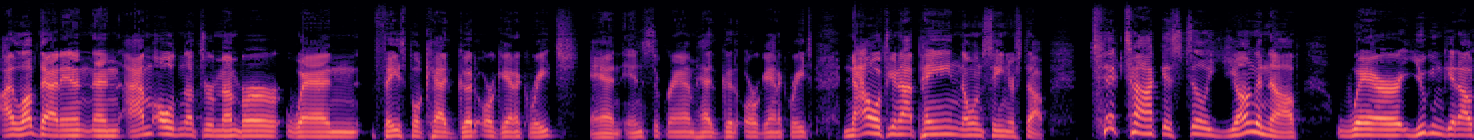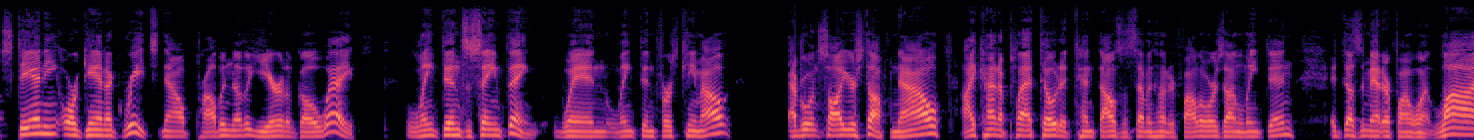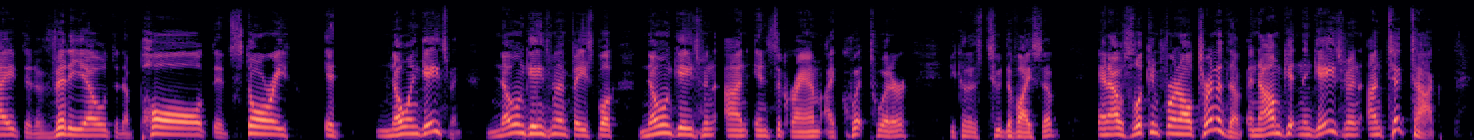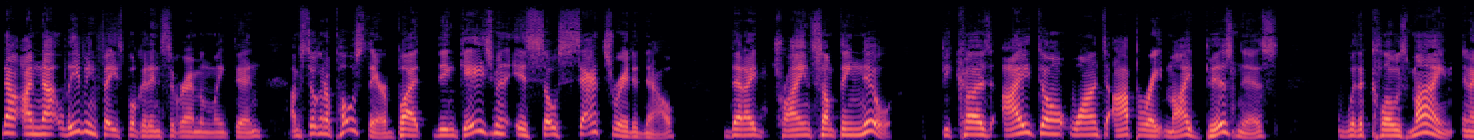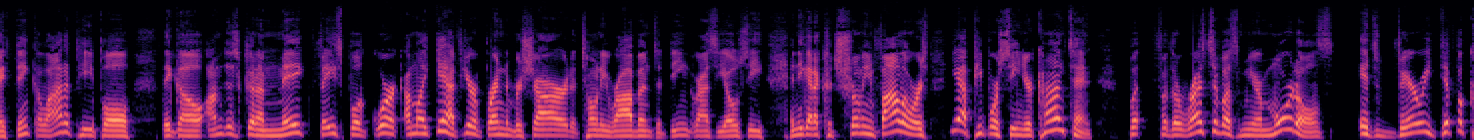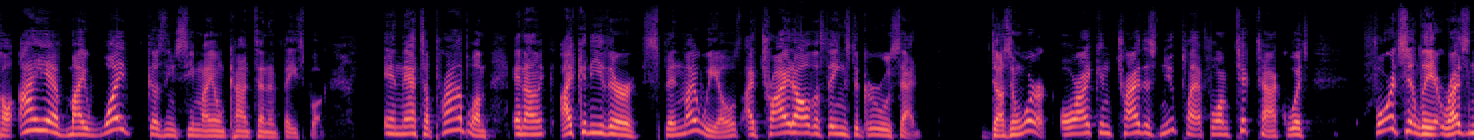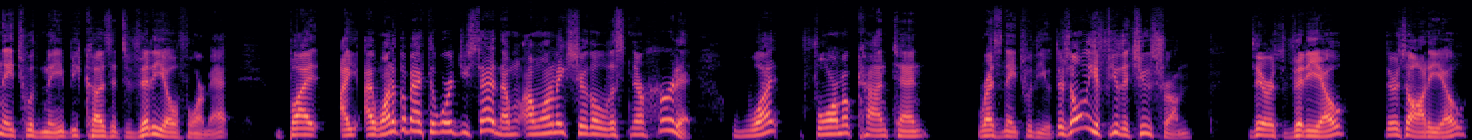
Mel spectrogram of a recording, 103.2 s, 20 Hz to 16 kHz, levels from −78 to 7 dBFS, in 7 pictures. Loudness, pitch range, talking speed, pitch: -18 LUFS, 130-180 Hz, 180 wpm, 150 Hz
